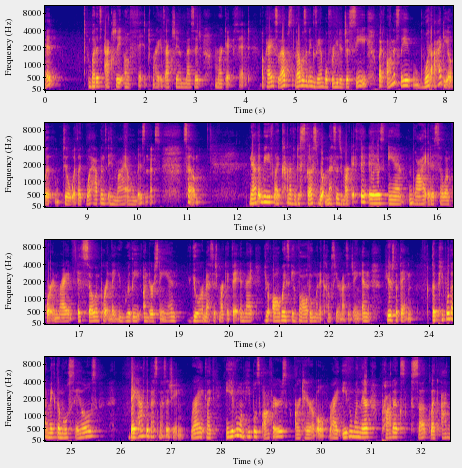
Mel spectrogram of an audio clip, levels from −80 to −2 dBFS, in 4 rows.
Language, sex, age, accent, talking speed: English, female, 20-39, American, 210 wpm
